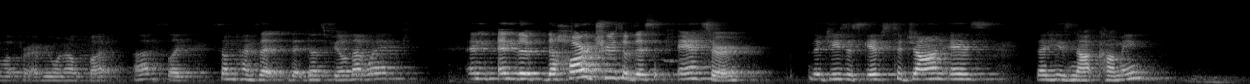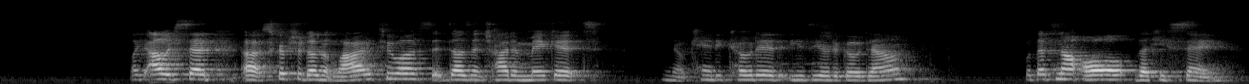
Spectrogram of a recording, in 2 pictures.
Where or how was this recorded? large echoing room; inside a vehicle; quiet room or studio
large echoing room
